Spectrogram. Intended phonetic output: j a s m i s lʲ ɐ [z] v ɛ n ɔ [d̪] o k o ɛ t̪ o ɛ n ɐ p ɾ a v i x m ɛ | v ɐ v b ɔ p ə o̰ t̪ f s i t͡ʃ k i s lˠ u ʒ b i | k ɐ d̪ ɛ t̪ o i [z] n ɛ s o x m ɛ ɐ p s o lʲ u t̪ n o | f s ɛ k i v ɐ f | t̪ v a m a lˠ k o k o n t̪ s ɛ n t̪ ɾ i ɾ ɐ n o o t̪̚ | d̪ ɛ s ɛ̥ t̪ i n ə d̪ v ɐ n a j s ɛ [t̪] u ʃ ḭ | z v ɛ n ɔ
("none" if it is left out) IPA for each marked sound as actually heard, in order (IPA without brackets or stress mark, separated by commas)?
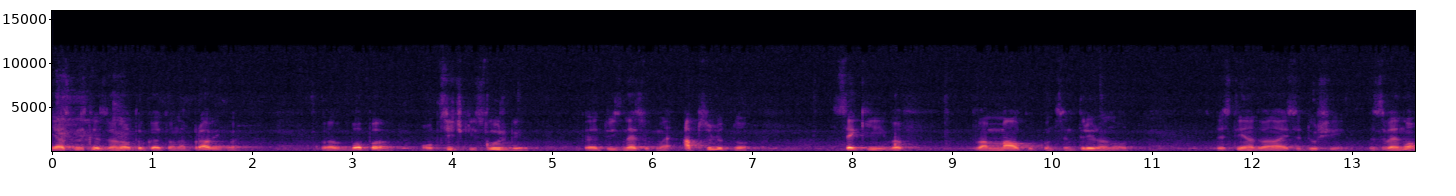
z, t̪, z, d̪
